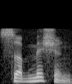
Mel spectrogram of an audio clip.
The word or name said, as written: submission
